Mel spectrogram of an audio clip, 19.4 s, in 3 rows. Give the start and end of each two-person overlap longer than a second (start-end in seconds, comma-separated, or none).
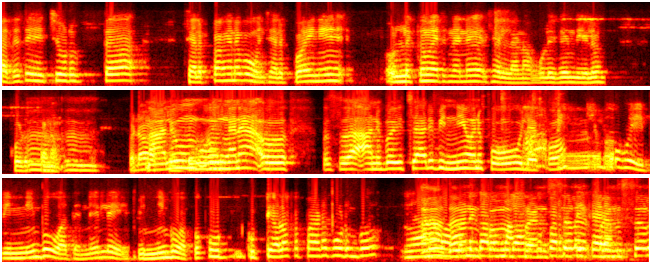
17.2-18.8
